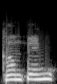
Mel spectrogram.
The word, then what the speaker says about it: company: public, general, memory, history, several, business company, company It's not company, it's company. Because again, you put the stress on the first syllable, so it's company. So, the schwa sound, right? It's reduced. So, it's not like you don't say it at all. It's emphasis K I say company.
